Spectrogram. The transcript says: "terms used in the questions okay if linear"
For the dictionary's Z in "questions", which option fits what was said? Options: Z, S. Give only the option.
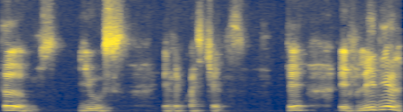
S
